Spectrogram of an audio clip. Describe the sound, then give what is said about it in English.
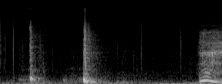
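A door is pushed shut with two dull, solid thunks, the second heavier, followed by a quiet pause before a voice starts speaking. “Then inside, smartly. Si. And shut the door.”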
